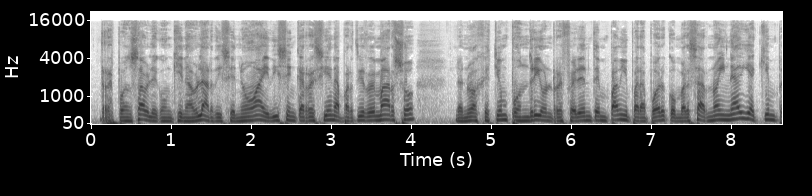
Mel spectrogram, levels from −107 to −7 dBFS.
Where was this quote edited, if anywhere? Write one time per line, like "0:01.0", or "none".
none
